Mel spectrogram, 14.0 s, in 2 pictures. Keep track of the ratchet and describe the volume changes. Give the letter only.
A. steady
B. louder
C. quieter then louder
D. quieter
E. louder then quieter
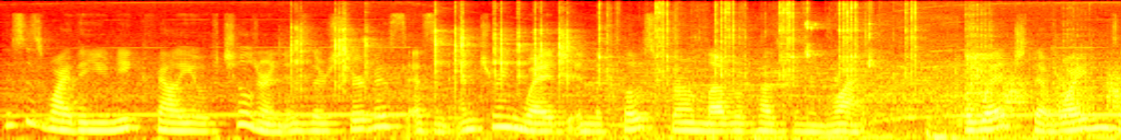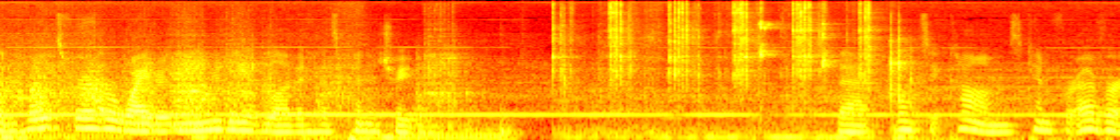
C.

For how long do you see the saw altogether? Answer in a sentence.
The saw can be heard for 5 seconds in total.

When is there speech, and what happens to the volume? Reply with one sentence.
The speech can be heard from 0.0 to 9.8 s, at a steady volume; and briefly from 12.1 to 13.9 s.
